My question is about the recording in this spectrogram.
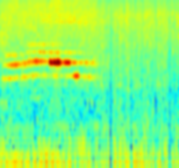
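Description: Near silence, with a very faint, steady high tone that fades out about a second in.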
